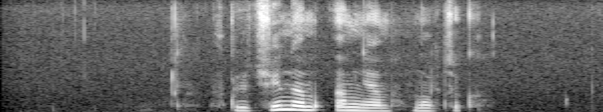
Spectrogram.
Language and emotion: Russian, neutral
